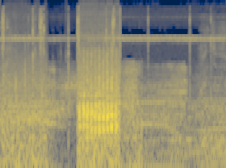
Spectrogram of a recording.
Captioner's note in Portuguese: Clicando, distorção de áudio; Clicando. O ADMINISTRADOR aparece, rosnando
